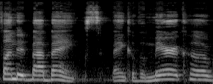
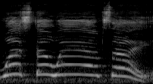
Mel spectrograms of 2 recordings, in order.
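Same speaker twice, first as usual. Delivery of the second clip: much higher-pitched, clueless-sounding voice. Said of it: "Somebody's still gonna ask me".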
